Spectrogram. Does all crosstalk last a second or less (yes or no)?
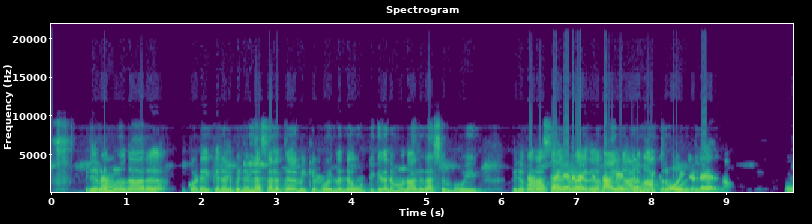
no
